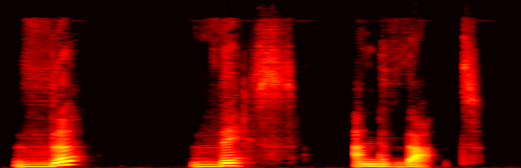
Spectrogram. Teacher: it's known as a voiced and a dental fricative sound what this means is that we create the sound of the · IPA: / ð /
